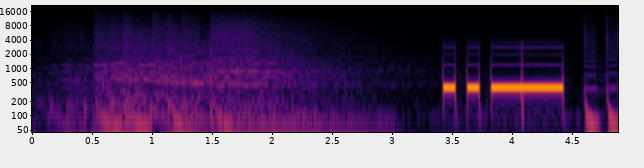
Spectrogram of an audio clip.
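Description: A telephone call goes unanswered, giving two short beeps and then a longer steady tone, with a few more brief tones after. A stretch of louder, mixed sound comes before the tones.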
